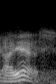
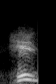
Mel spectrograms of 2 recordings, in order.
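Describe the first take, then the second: First: The word begins without an h sound. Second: The word begins with an h sound.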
